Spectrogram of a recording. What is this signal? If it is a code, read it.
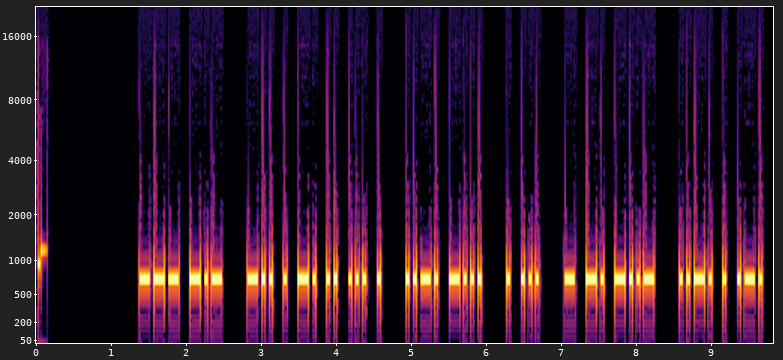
Morse code, heard as a keyed tone, about 25 wpm, 700 Hz. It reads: OK DENISE FB ES TNX FER
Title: Practice QSO - Exchange 2 - Info - 25wpm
